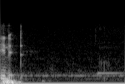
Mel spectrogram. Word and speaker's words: innit: Yeah, it's more like it's kind of like there's like two N's, but it's like a silent second N, but you kind of have to semi pronounce it. It's kind of like an in knit, but it's like in it. In it. With no T.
